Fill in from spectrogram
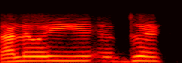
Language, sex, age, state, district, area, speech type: Bengali, male, 60+, West Bengal, Paschim Bardhaman, urban, conversation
